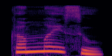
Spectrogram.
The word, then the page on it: ಕುಮ್ಮಿಸು: kummisu; kannada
